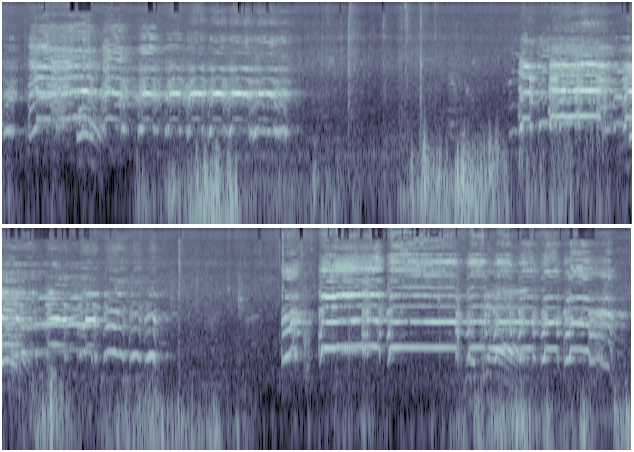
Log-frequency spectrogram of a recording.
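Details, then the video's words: Kukuak Balenggek roosters crowing during a group training session at Ampang Kualo, Solok city: three long, stepped, harmonic-rich crows each lasting around three seconds, separated by pauses, with low thumping handling noise underneath. "latihan bersama ayam kukuak balenggek (akb)"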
